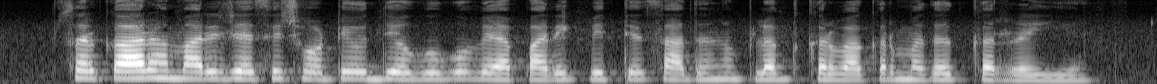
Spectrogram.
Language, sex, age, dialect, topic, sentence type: Hindi, female, 18-24, Marwari Dhudhari, banking, statement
